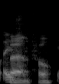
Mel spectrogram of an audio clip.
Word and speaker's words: Bernthal: For a little bit of comic book reference, John Bernthal who played, is it John Bernthal, Bernthal? – Bernthal. Yeah, he's like the can't pronounce his last name.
